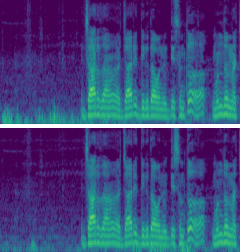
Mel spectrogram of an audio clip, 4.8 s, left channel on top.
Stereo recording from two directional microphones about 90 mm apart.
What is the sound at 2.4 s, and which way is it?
Speech, 90° right.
